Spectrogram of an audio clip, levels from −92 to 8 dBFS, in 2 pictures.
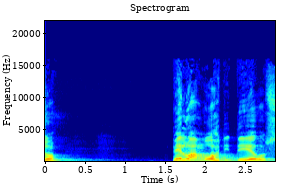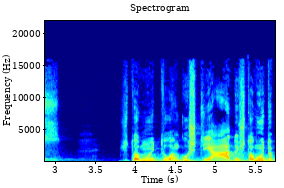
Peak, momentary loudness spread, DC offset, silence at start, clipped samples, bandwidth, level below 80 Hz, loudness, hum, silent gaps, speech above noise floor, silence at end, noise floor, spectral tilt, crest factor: -6 dBFS; 13 LU; under 0.1%; 0 s; under 0.1%; 16 kHz; -48 dBFS; -24 LUFS; none; none; 52 dB; 0 s; -76 dBFS; -5.5 dB/octave; 20 dB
